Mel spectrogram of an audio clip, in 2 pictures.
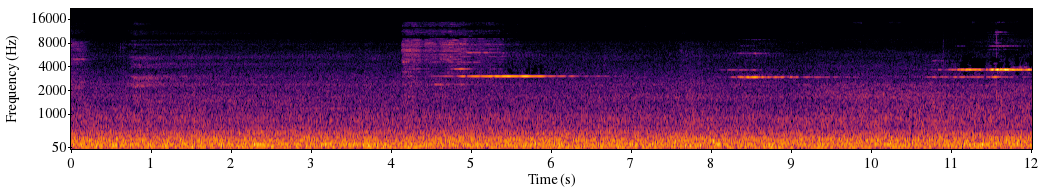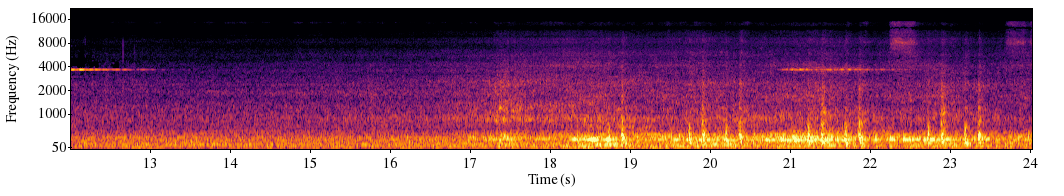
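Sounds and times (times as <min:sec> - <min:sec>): train rumbling on tracks: 0:00.0 - 0:24.0
train wheels squealing: 0:04.1 - 0:06.8, 0:08.1 - 0:10.0, 0:10.6 - 0:13.3, 0:20.6 - 0:22.8.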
